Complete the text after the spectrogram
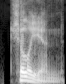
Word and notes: Chilean: American English

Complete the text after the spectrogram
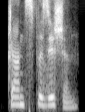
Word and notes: transposition: Indian

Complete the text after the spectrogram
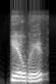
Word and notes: herewith: Indian

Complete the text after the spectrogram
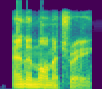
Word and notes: anemometry: British English

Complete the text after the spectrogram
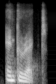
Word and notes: incorrect: Indian

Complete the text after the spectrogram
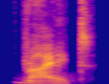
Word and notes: bright: Indian

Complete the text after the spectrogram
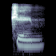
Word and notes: came: Indian

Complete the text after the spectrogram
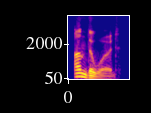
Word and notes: underwood: British English

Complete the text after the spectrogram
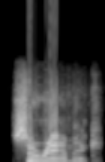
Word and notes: ceramic: American English

